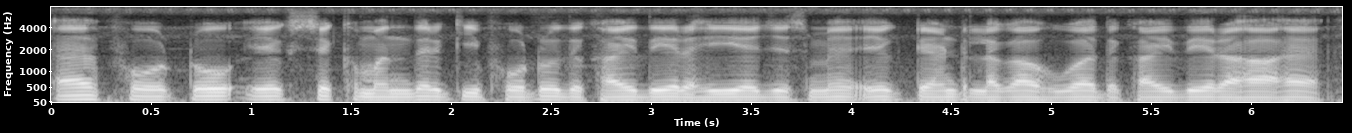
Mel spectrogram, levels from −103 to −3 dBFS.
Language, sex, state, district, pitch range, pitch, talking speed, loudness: Hindi, male, Uttar Pradesh, Lalitpur, 95-105 Hz, 100 Hz, 185 wpm, -16 LUFS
